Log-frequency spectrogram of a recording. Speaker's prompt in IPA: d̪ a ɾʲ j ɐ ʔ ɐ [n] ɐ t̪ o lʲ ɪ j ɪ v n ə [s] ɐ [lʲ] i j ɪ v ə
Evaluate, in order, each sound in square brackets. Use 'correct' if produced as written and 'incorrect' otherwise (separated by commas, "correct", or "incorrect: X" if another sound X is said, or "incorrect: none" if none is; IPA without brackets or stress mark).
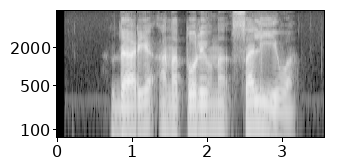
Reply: correct, correct, correct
